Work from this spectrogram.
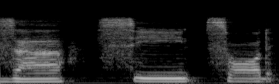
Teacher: ان 3 حروف یعنی کہ زا، سین، صاد کو ادا کرتے وقت سیٹی کی طرح کی آواز نکلتی ہے، اس لیے ان حروف کو حروف صفیریہ یعنی سیٹی والے حروف بھی کہتے ہیں.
